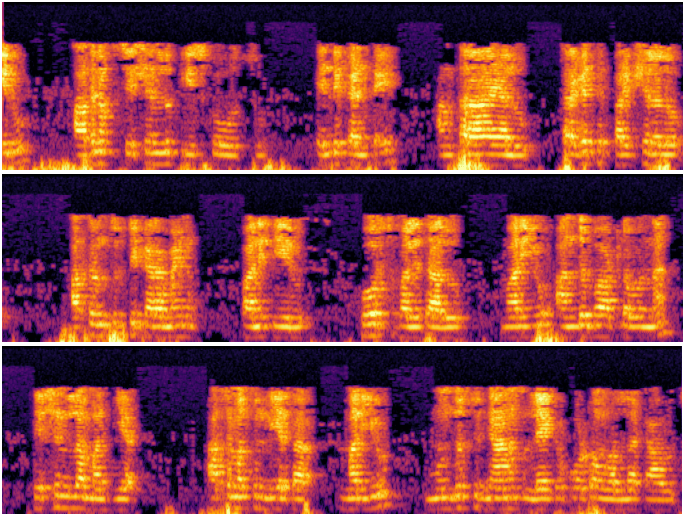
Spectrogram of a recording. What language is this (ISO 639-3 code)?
tel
